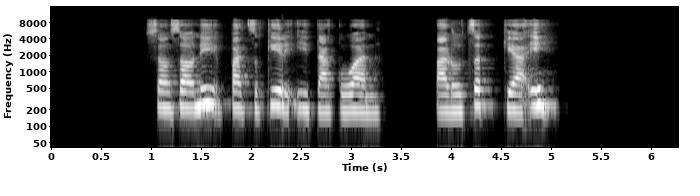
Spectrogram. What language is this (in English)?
Sakizaya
